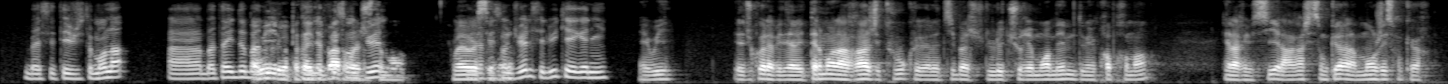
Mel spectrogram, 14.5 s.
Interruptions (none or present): present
